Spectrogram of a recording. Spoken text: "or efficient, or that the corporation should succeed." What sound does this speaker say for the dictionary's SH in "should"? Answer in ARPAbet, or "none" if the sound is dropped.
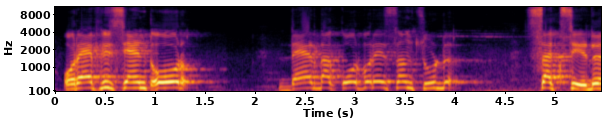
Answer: S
